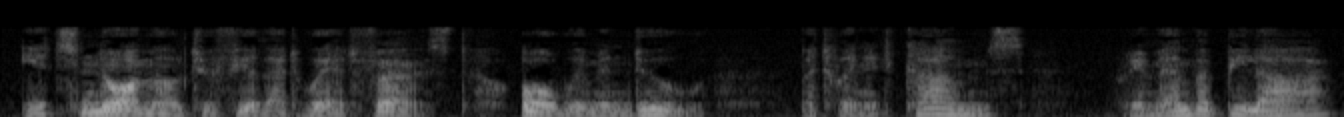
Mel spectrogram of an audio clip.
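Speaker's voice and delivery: low, hushed, half-whispered reassurance; calm husband. Acted. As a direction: soothe her as if it's settled. Mark soothing his wife.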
